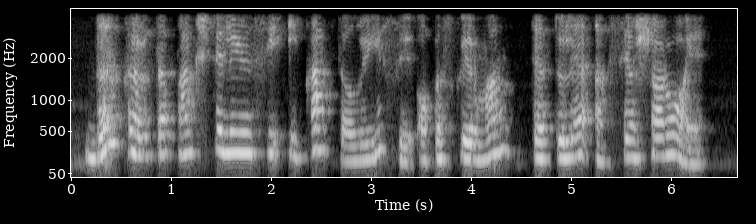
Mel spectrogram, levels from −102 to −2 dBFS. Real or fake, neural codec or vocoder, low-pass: fake; codec, 16 kHz, 8 kbps, FunCodec, trained on Chinese and English, 25 frames a second; 3.6 kHz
